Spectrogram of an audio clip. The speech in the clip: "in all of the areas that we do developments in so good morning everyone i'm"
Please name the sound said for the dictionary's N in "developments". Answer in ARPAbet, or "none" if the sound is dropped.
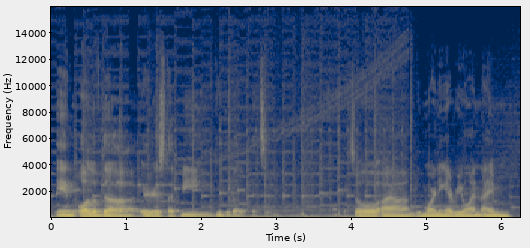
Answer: none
